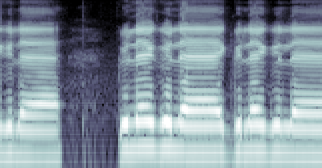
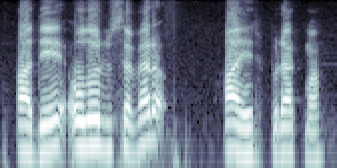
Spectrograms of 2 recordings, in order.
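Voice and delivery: ordinary talk

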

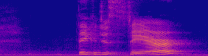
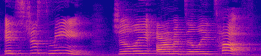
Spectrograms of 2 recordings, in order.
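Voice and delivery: middle armadillo sister; 7 semitones higher, 6 dB louder than usual. A narrator's reading. Middle sister answers the coyote in the tunnel, high-pitched. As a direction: answer up high, stretching the words.

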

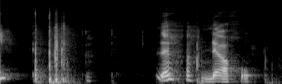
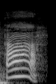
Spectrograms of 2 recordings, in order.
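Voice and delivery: startled yelp. Real, not acted. Toy startles him.

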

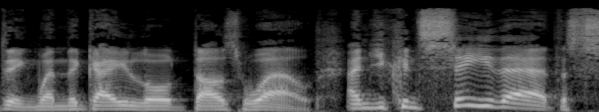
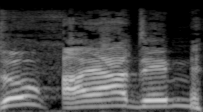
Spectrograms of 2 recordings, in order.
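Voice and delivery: higher, louder comic wrestler voice; hammed-up exclamation, pitched up; mock dismay; 7 semitones higher, 5 dB louder than usual. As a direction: imitate a wrestler who's just been outdone. Voicing wrestler losing his hold.

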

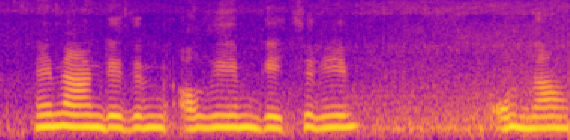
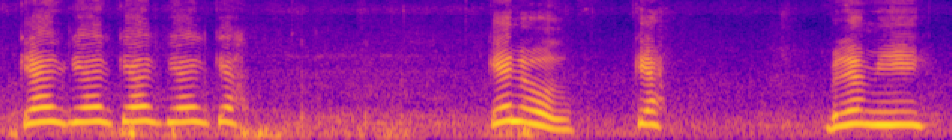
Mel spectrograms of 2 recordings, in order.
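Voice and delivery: coaxing the dog; 4 semitones higher than usual. Real, not acted. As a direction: coax him in gently. Calling the dog.

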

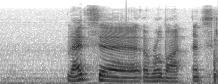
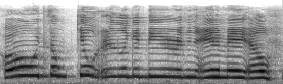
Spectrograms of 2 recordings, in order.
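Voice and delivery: cute gushing; 11 semitones higher, 4 dB louder than usual. Real, not acted. Opener gushes over a cute elf card, cooing high. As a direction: coo like you just saw a puppy.

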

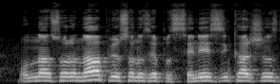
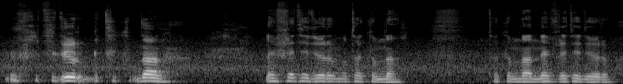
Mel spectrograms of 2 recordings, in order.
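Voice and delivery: mock crying; 2 semitones lower, 7 dB quieter than usual. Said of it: "Nasıl rol yaptım ağlama rolü?".

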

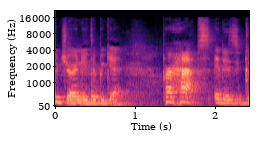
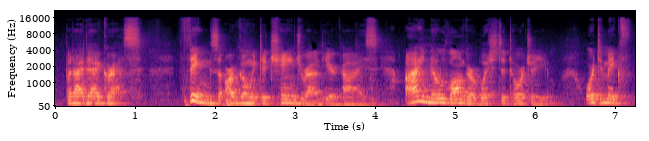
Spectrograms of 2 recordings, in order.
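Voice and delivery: ordinary delivery

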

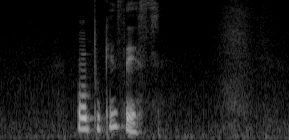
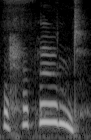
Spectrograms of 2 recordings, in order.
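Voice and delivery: higher, louder question in shock; surprised; 9 semitones higher, 5 dB louder, slower than usual. Real, not acted. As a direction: ask in alarm. Parent reacts to story.

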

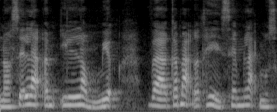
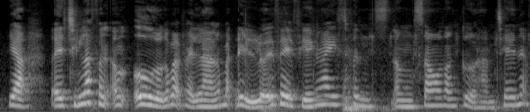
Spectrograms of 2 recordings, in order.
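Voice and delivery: ordinary delivery

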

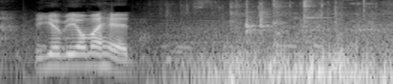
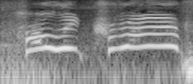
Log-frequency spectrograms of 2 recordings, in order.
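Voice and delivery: scared yelling; 6 semitones higher, much slower than usual. Real, not acted. Swinging on the bungee.

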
